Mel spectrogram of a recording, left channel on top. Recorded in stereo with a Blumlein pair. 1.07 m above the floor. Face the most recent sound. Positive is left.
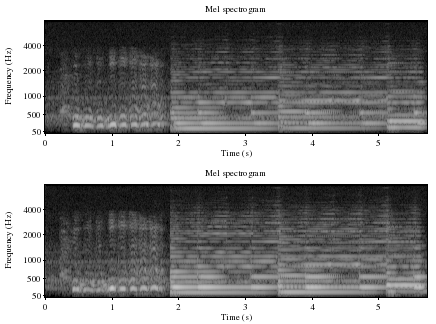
turn(degrees=-35)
